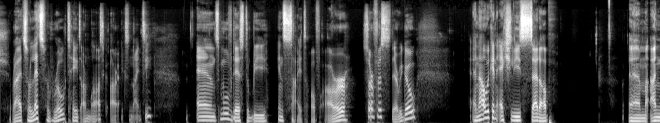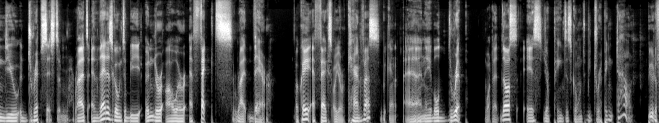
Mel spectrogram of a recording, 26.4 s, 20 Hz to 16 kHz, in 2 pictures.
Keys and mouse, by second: 0.6 click, 1.4 r, 3.4 middle click, 4.2 click, 4.5 g, 7.1 KP_3, 7.4 KP_1, 8.8 shift+middle click, 9.8 KP_3, 10.4 KP_1, 19.9 click, 21.9 click, 23.1 space, 25.8 space, 26.2-26.3 middle drag.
